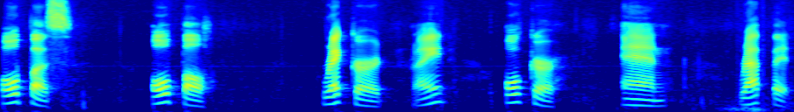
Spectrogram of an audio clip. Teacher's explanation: in unstressed positions you have unaspirated P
